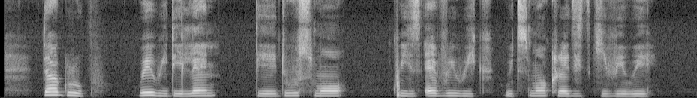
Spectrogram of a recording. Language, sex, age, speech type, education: Nigerian Pidgin, female, 15-29, spontaneous, secondary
